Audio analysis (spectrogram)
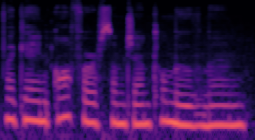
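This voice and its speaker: A woman guides a meditation in a soft and breathy voice. Her tone is warm, relaxed and dark, with nothing sharp in it. She gives gentle, soothing instructions and leaves space between phrases. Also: medium pitch. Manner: gentle, slow and soothing, with pauses.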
